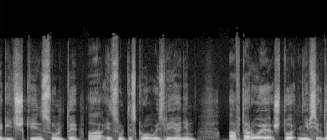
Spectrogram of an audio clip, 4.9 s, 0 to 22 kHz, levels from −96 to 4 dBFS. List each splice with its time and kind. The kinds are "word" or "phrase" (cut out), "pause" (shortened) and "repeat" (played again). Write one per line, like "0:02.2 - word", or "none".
0:01.2 - pause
